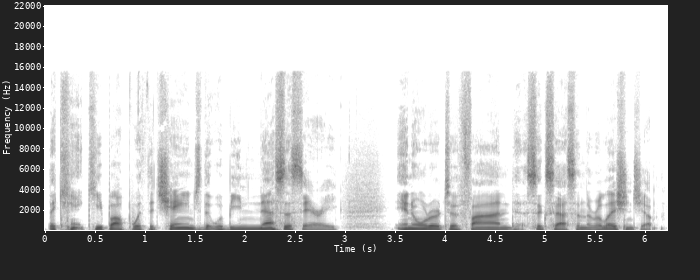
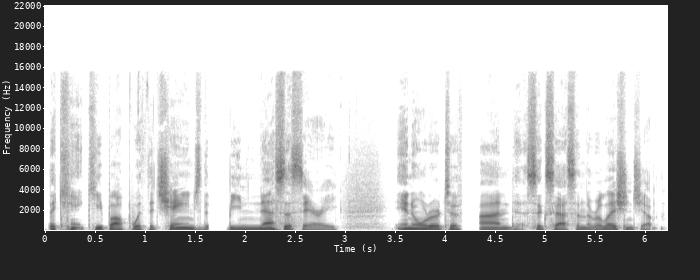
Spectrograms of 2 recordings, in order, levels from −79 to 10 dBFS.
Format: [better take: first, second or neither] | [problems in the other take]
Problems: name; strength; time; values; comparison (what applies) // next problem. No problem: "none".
first | audio cutting out; at 1.5 s and at 4 s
